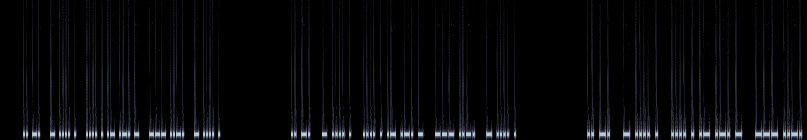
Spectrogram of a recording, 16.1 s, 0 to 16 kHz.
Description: Morse code, heard as a keyed tone, about 34 wpm, 700 Hz. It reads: IN THE HEART OF THE IN THE HEART OF THE IN THE HEART OF
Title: Speed-Racing - Sets of 5 Words 30wpm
